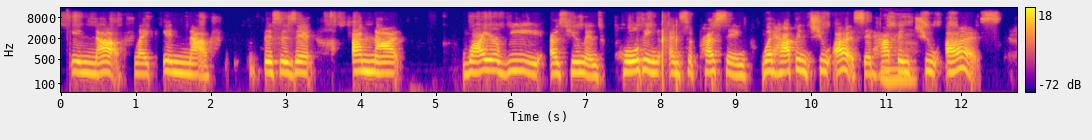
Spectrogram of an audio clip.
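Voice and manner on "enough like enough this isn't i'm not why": plain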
